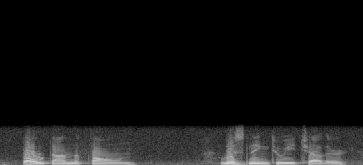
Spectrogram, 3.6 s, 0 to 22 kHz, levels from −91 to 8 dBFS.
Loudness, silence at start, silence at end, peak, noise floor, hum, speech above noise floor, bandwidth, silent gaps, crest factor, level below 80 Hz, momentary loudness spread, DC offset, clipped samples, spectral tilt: -19 LUFS; 0.05 s; 0.15 s; -4 dBFS; -49 dBFS; none; 31 dB; 5.2 kHz; none; 16 dB; -44 dBFS; 7 LU; under 0.1%; under 0.1%; -12 dB/octave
